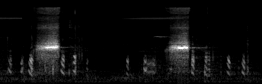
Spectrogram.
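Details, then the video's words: Grey francolin being trained gives two loud, airy bursts with a high whistled line, set among soft, quick chirps and clucking notes. "Training Of Gray francolin"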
